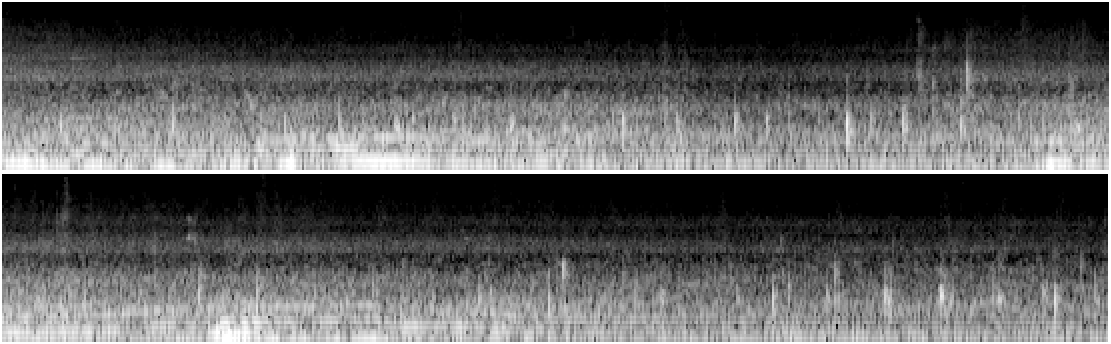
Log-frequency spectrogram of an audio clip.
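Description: Footsteps tap steadily on pavement outdoors.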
